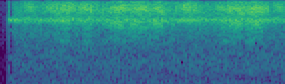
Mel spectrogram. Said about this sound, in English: Nothing. Crickets.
